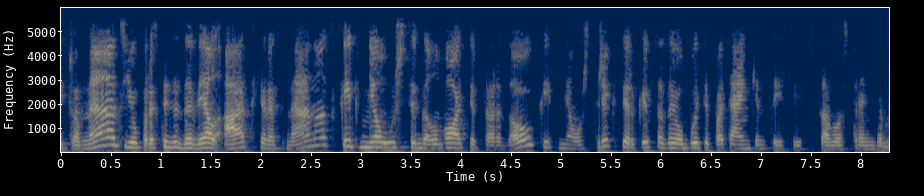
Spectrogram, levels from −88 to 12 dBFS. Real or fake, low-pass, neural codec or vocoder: real; 5.4 kHz; none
